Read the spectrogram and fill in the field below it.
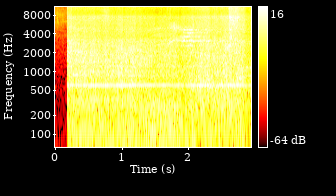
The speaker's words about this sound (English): I made a recording just outside the airport terminal. I'm going to have to put that here.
